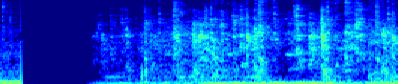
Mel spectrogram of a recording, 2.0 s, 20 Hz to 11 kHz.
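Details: c.1910 Sessions beehive mantel clock, count-wheel strike, after bending the strike release piece: after a short silence the train whirs and ticks as the fly spins about half a second; strike warning releasing properly.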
